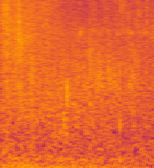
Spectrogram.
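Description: A Confringo fire spell explodes in Hogwarts Legacy, a loud, dense boom and rumble filling the whole short moment with no voice over it.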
